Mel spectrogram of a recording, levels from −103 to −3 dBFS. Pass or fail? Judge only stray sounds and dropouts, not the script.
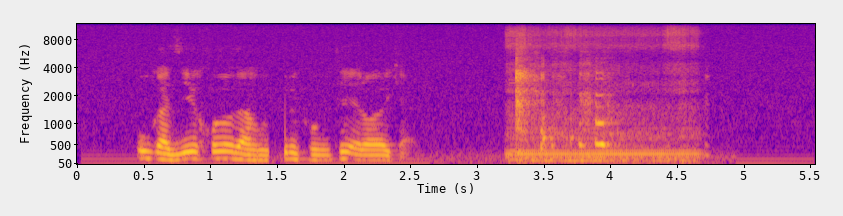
fail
